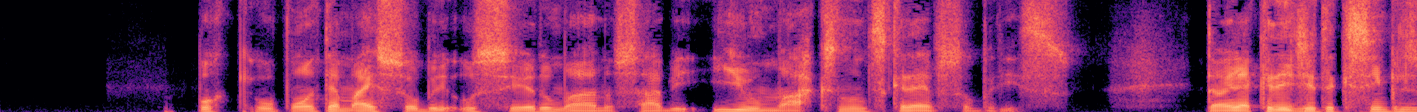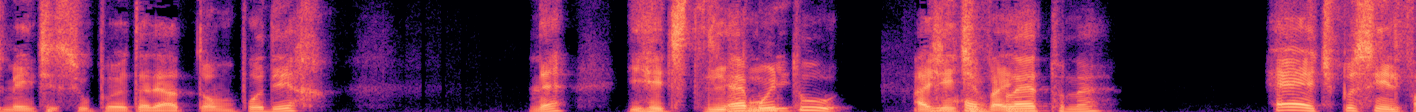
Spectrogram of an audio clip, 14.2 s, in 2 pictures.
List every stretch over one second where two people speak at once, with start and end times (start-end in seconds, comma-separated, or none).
none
